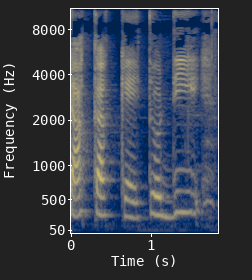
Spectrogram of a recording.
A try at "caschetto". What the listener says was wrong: A caschetto, non a cacchetto. Caschetto, con la... Caschetto.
